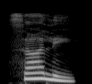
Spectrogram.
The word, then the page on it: ಸಾಲಿ: sāli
